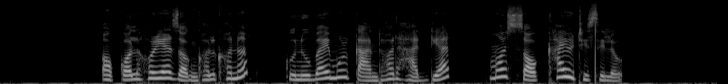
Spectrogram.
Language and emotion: Assamese, surprised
